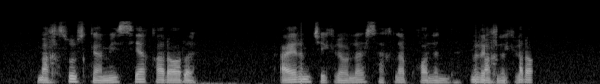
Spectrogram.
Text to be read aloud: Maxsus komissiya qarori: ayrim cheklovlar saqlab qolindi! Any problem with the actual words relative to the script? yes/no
yes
